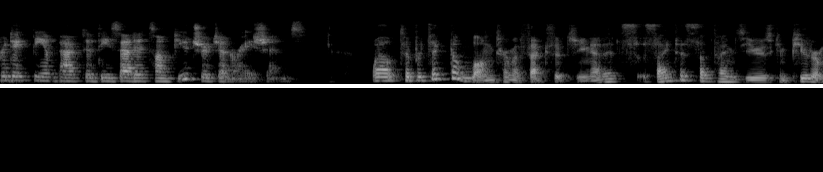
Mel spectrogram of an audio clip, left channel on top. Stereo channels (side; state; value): right; silent; digital silence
